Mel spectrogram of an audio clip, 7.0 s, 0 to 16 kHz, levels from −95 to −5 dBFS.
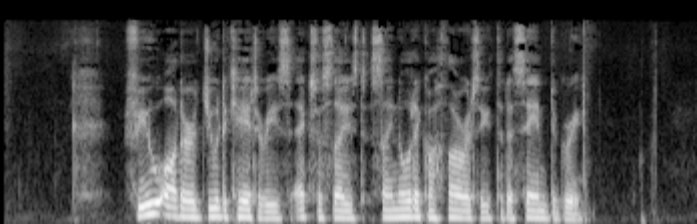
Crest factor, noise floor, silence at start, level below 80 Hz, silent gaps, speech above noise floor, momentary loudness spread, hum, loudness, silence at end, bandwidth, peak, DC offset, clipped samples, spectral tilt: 14 dB; -60 dBFS; 0.7 s; -46 dBFS; none; 45 dB; 19 LU; none; -17 LUFS; 1.1 s; 11.5 kHz; -2 dBFS; under 0.1%; under 0.1%; -6.5 dB/octave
